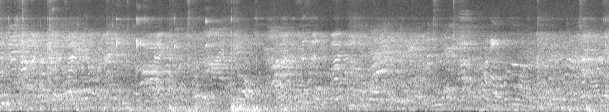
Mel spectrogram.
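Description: Many people chatter and call out across a large echoing hall.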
